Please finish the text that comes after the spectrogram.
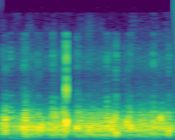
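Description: Applause from an audience at a direct-selling company function in Jaipur, a steady, dense clapping that fills the whole moment at close range with no talk over it.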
